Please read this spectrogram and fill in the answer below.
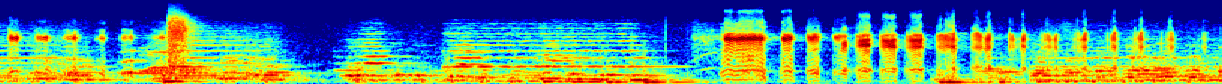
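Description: Old cartoon soundtrack: orchestral music with a cartoon character's voice vocalising over it, and a quick run of short staccato notes about five seconds in.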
